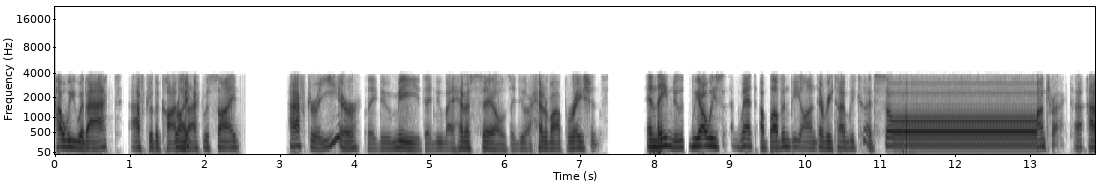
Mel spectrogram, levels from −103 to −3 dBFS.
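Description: Bit errors on an ADPCM link hit the speech at 2.32 to 2.53 s and again at 7.92 to 8.09 s. The link sounds like 32 kbit/s G.726 with light coding damage. Flipped bits, at an error rate of around half a percent, corrupt the difference codes. Each corrupted code also knocks the decoder's adaptive step size and predictor off course, so the damage rings on briefly. The result is pops and rough, grainy bursts with short jumps in level.

A system hang loop runs from 11.17 to 13.09 s. The machine froze while the audio hardware kept replaying the same 20 ms of its ring buffer, close to a hundred times. A loop that short does not sound like repeated sound. It fuses into a steady 50 Hz buzz that holds for nearly two seconds. Within it, from 11.30 to 11.41 s, further ADPCM bit errors add a rough burst and level jumps to the buzz.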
